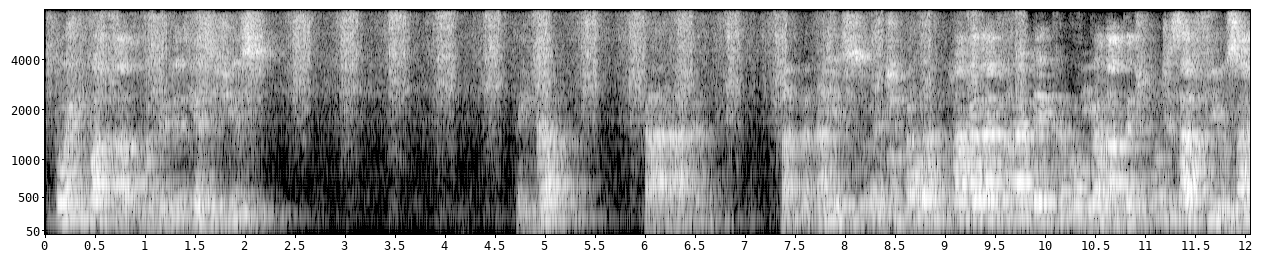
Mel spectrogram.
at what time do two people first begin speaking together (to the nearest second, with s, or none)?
8 s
